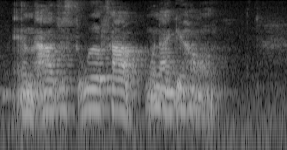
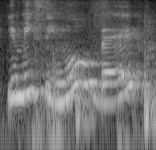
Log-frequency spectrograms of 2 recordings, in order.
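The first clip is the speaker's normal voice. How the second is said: calling out; 8 semitones higher, 5 dB louder than usual. Real, not acted. Storyteller interrupting herself to move Missy along, calling out.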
